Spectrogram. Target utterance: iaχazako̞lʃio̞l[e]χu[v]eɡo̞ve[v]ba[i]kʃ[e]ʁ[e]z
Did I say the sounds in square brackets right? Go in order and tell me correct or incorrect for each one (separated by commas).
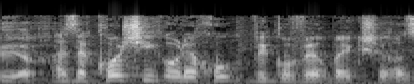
correct, correct, incorrect, incorrect, correct, incorrect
